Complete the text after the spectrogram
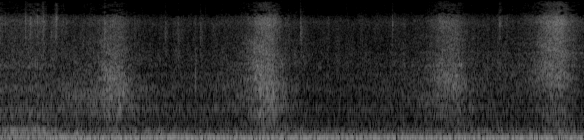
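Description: Other cars whoosh past on the road.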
